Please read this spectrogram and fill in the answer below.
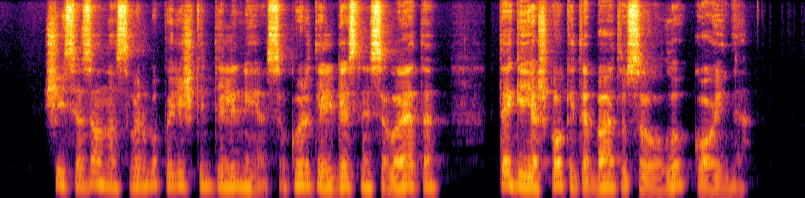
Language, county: Lithuanian, Utena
